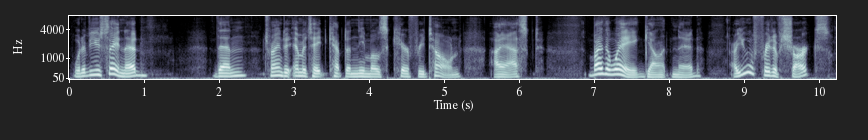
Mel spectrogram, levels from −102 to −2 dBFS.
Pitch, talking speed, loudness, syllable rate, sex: 155 Hz, 140 wpm, -18 LUFS, 4.7 syllables/s, male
